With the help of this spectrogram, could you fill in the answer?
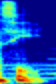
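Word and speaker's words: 四: number in Japanese culture in Japanese the number four is pronounced si which also means death is this number a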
